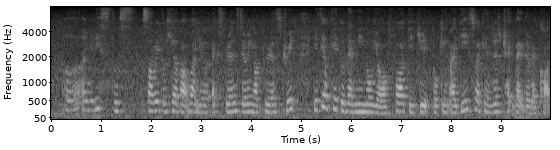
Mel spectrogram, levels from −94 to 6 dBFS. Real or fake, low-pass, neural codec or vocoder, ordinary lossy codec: real; none; none; none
